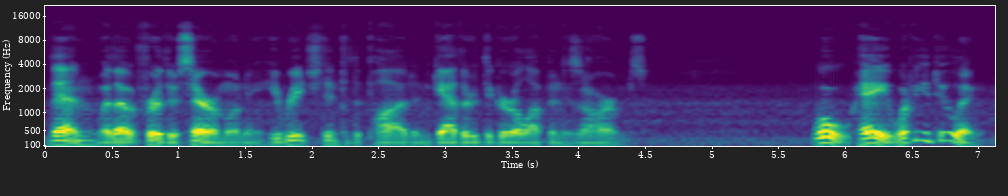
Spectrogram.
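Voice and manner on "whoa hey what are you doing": high-pitched, alarmed objection; startled protest. Acted. Nick objecting as the girl is picked up, startled protest. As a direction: blurt it out, voice jumping up high.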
